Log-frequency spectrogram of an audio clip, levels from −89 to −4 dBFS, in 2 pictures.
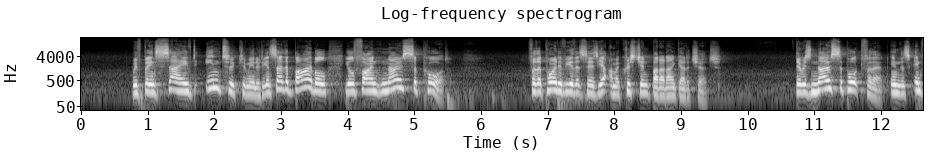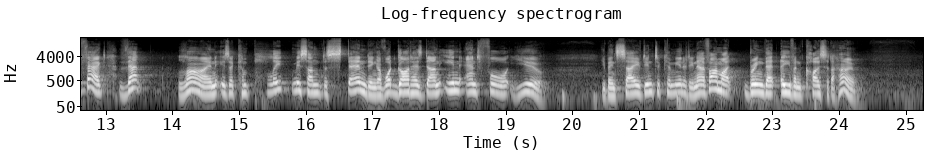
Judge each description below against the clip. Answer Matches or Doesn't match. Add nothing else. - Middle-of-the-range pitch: Matches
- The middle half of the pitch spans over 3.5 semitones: Matches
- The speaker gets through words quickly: Doesn't match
